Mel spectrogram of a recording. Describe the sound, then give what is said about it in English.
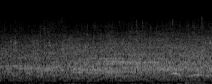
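A sellout crowd, guessed at 11,000 people, at a Baylor basketball game in the Farrell Center roars and cheers in a steady, dense wash of noise. It holds at an even level for the whole stretch, with no single voice standing out. “That's a guess on the attendance, but it's a sellout crowd, and this thing is rocking.”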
